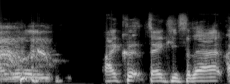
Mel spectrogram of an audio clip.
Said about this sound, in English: That was a cough button. That wasn't real. I pressed mute. I thought I pressed mute, but I guess I coughed over the mute.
